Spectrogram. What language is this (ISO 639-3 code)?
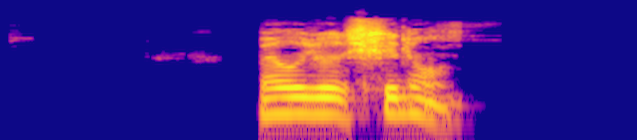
xka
